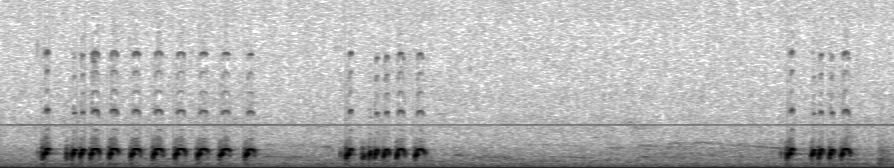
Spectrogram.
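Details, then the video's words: Champion zebra dove with a crisp, swinging song: a long run of about ten arched, hollow coos near one pitch, then a burst of five, and after a pause a final cluster of four. A steady faint hum lies underneath. "Perkutut Juara Suara renyah ngayun"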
